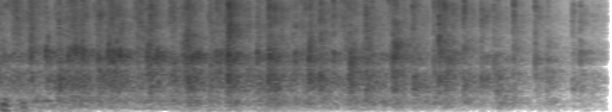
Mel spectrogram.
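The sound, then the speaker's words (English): An audience applauds a keyboard player, a dense, steady patter of many hands clapping together that holds for several seconds before gradually thinning out and fading toward the end. “Give him a hand.”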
